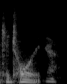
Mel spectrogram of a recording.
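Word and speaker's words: Tetairoa: Tatoria.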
